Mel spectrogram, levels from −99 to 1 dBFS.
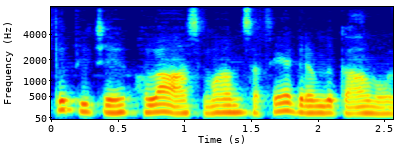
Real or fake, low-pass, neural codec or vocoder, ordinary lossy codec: fake; none; codec, 16 kHz, 1 kbps, FunCodec, trained on LibriTTS, 50 frames a second; none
